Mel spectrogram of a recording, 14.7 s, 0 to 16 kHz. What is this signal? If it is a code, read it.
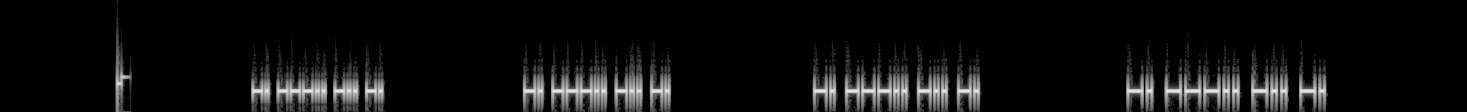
Morse code, heard as a keyed tone, about 30 wpm, 700 Hz. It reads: N8DN N8DN N8DN N8DN
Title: Speed Racing - USA 1x2 Call Signs 25wpm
